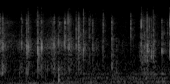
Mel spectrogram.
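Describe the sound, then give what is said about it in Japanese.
Crinkling of a plastic bag labeled Maldive Fish Chips, holding dried, flaked Maldive fish bought in Sri Lanka, a continuous run of dense, crackly rustles lasting under two seconds with no one speaking. “ビニール袋にモルディブフィッシュチップスって書かれていて、はい、そうですこれスリランカで買ってきたものなんですが”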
